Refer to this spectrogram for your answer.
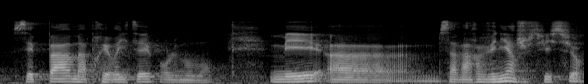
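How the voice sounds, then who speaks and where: The speaker goes at a very slow pace with ordinary pitch variation, amid noticeable background noise and audible room echo. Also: man, medium pitch for a man. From Italy, Milan. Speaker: designer and ceramicist. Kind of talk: interview. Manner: halting, many repetitions.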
